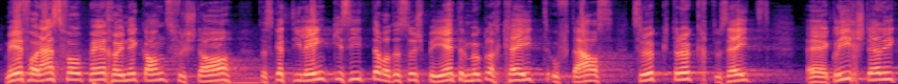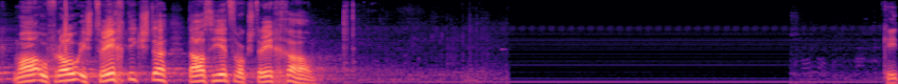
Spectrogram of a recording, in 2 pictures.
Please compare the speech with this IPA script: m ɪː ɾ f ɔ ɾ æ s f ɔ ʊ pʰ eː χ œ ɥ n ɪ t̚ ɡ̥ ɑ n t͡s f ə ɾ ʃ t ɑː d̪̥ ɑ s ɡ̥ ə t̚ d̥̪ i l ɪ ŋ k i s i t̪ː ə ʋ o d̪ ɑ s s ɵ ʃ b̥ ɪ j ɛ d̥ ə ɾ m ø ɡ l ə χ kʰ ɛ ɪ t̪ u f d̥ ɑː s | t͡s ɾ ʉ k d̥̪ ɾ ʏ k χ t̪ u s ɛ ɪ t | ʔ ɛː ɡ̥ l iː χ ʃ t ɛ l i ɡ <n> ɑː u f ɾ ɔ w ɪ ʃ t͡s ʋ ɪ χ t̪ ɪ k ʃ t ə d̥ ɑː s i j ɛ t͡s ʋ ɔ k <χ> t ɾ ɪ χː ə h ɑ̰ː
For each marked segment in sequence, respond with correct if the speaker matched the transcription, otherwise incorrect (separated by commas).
incorrect, incorrect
